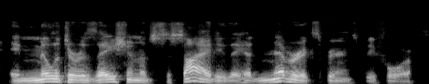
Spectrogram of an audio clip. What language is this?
English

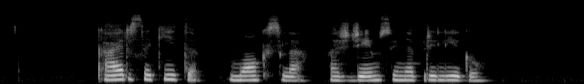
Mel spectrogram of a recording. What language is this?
Lithuanian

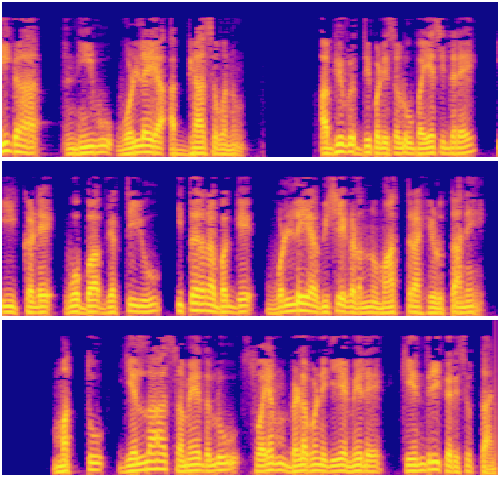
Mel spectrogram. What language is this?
Kannada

